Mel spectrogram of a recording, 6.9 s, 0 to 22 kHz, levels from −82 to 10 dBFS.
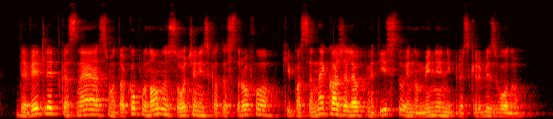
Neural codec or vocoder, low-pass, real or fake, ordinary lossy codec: vocoder, 48 kHz, 128 mel bands, Vocos; 19.8 kHz; fake; none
